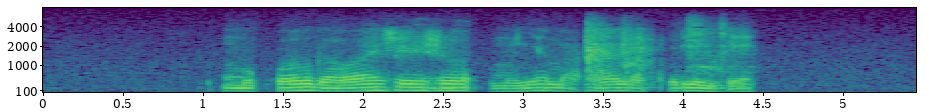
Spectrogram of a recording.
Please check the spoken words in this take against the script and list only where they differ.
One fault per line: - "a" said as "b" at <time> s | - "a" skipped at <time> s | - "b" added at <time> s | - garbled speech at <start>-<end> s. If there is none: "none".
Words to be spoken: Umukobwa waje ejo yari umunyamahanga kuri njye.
- "yari" skipped at 2.6 s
